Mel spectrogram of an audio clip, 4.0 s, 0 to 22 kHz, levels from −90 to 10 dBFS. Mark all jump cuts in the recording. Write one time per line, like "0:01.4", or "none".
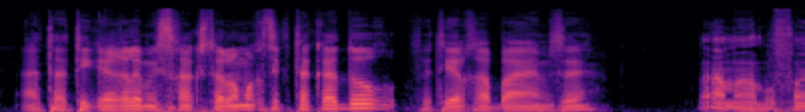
none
